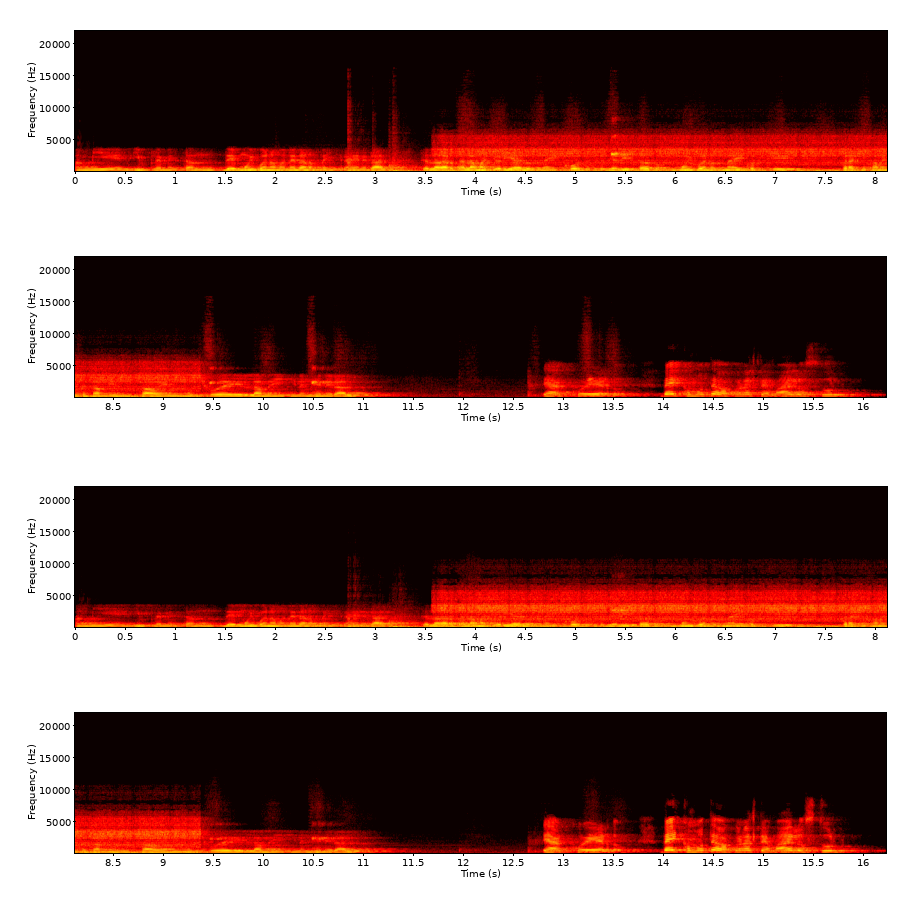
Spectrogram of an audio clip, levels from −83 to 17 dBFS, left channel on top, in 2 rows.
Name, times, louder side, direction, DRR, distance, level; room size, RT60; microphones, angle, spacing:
voice 1, 0.0-11.0, left 2 dB, 80° left, 4 dB, 2.0 m, -22 dB
sound 1, 0.9-13.6, left 2 dB, 65° left, 7.5 m, -39 dB
sound 2, 3.6-9.4, right 1 dB, 25° right, 2.4 m, -27 dB
voice 2, 12.8-13.6 14.0-15.8, right 3 dB, 75° right, 7 dB, 2.6 m, -24 dB
23.0 x 18.0 x 9.2 m, 1.1 s
head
